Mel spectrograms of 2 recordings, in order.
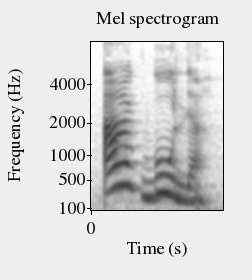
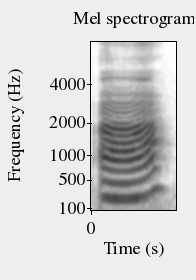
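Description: First: Said in the usual way. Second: "Agulha" in three long syllables with gaps. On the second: Shown as a demonstration. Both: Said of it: "vamos separar as palavras em sílabas".

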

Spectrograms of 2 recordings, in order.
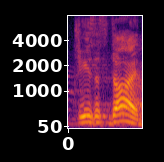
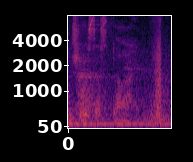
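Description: First: Said in the usual way. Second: Sad hushed whisper, almost no voice. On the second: Acted. Disciples tell the stranger, a grieving whisper. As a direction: breathe it out like grieving news.

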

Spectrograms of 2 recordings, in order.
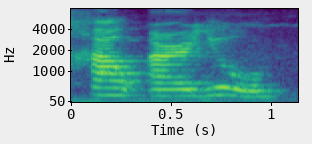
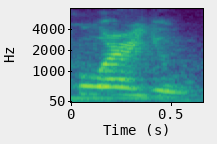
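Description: First: "How" said with an "ow" glide; HOW pronunciation. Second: "Who" said as "hoo"; WHO pronunciation. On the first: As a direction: open "How" with the vowel of "now". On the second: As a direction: open "Who" with a long oo vowel. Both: Shown as a demonstration. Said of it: "la pronunciación cambia".

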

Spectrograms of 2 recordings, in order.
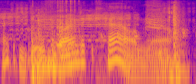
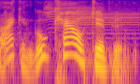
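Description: First: Said in the usual way. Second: Higher and louder, eager about the cows; excited cow tipping. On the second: Real, not acted. Gamer cheering on cow tipping, excited. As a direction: pounce on the idea, thrilled.

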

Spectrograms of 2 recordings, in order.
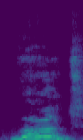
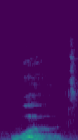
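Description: First: "World" as "vörlt", hard r and t; slow, loud "World" with v and sounded r; wrong world, as spelled. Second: "World." as "wöld", silent r; correct world. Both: Shown as a demonstration. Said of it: "World değil".

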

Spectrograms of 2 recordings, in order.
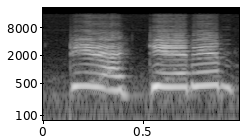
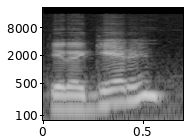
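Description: First: High-pitched squeak. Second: Said in the usual way. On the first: Real, not acted. Repeats question much higher.

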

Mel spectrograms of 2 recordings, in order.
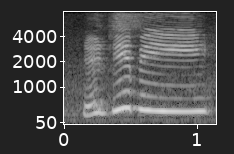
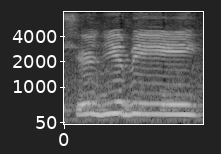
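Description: First: Cooing at cat. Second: Said in the usual way. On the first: Real, not acted. Owner cooing at her cat Yippee, high baby talk.

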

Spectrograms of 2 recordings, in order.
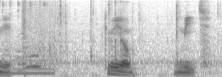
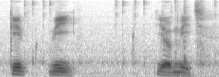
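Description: First: Drawn-out, softer mock menace; slow mock demand. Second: Said in the usual way. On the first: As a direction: stretch each word like a playful threat. Demanding meat from a cow.

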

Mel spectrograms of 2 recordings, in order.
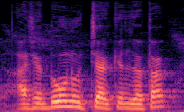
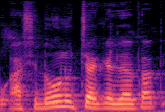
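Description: The two takes are said the same way.

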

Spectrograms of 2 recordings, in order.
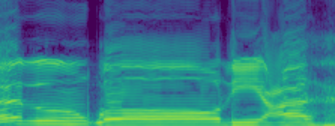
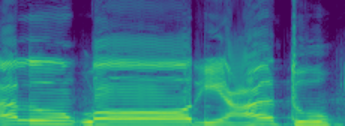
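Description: First: আল-কারিআহ slow, ending on a clear breathy h; pause form with ha. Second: আল-কারিআতু slow, sounding the ending tu; joined form with tu. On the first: Teacher shows the pause form, slow, ending on h. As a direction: stop on আল-কারিআহ, sounding the final h. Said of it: "হা উচ্চারণ হবে". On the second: Teacher shows joined reading, slow, ending in tu. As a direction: read আল-কারিআতু with its full ending. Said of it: "আর যদি মিলিয়ে যাই". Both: Shown as a demonstration.

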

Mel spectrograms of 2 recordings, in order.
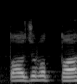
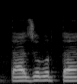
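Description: First: "ত" full-mouthed, with a rounded vowel; full, heavy t. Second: "তা" light, with an open a; thin, light t. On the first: Teacher contrasting letters, "ত" heavy and rounded. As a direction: thicken "ত" towards "to". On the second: Teacher contrasting letters, "তা" light and thin. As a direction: keep "তা" thin and unrounded. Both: Shown as a demonstration. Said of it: "হরফের পার্থক্যগুলো".

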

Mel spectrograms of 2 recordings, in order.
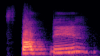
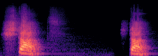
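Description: First: "Stadt" with a plain s, not sh; wrong Turkish reading. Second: "Stadt" opening with sh: shtat; correct German Stadt. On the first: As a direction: misread "Stadt" as s-tat, starting on a hissed s. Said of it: "Stadt başka". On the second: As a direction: say "Stadt" as shtaht, crisp final t. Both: Shown as a demonstration.

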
